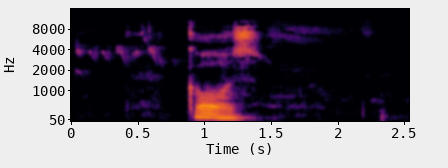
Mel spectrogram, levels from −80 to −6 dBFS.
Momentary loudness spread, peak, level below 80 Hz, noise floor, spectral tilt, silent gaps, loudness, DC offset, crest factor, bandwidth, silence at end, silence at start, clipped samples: 23 LU; -8 dBFS; -64 dBFS; -60 dBFS; -3.5 dB/octave; none; -24 LUFS; under 0.1%; 22 dB; 11.5 kHz; 1.15 s; 0.05 s; under 0.1%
